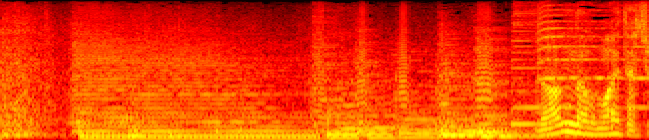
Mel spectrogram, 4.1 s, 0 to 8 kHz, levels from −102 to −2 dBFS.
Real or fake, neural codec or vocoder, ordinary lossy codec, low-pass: real; none; none; none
